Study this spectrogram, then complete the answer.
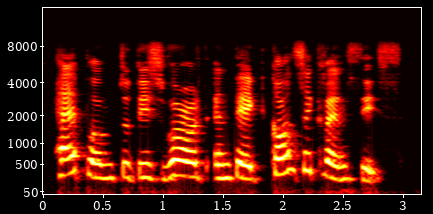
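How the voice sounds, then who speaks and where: A woman with a non-native accent speaks in a high pitch with ordinary pitch variation. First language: not English. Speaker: gaming video creator. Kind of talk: video essay monologue. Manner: halting, many fillers.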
